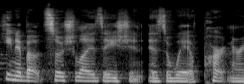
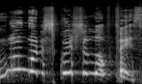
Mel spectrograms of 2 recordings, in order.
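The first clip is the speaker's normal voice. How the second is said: squeaky, very high cooing voice; 4 dB louder than usual. Recalling seeing a picture of the other person's dog, in a high-pitched voice. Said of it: "I got high pitched voice and I was like".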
